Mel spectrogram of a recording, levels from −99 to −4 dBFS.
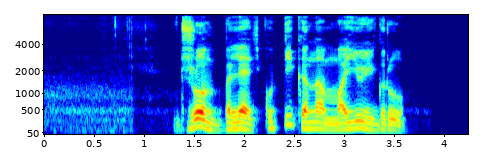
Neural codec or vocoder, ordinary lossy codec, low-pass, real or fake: codec, 16 kHz, 16 kbps, FunCodec, trained on Chinese and English, 50 frames a second; none; none; fake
